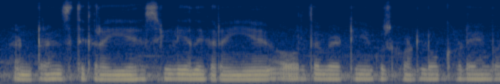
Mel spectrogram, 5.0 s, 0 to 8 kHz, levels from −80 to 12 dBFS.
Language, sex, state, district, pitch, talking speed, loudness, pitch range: Hindi, male, Uttar Pradesh, Muzaffarnagar, 125 Hz, 205 wpm, -28 LUFS, 115-125 Hz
